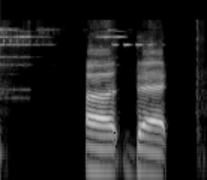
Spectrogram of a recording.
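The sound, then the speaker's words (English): A phone rings with two short, loud tonal bursts separated by a brief gap, then the line falls nearly silent. “my phone rang. Sorry about that, ladies and gentlemen.”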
